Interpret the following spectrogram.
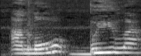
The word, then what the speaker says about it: было: Netral telah senang, ya, оно было рада. Di sini o, tapi bacanya a karena penekanannya di sini было.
